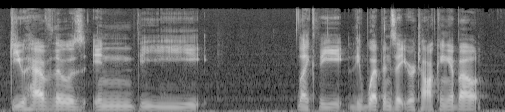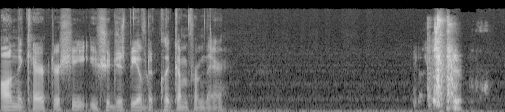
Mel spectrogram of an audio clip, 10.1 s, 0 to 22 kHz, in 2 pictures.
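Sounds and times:
speech: 0.1s - 2.1s, 3.0s - 7.4s, 9.2s - 9.8s
sneeze: 9.2s - 9.9s.

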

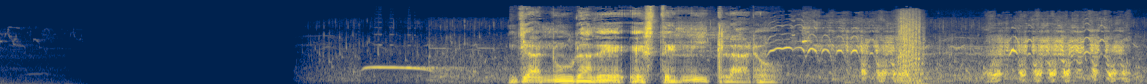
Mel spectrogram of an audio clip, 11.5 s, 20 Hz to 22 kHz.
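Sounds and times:
speech: 5.1s - 8.2s
horse whinnying: 6.9s - 11.4s
brief breathy horse snort: 8.7s - 11.3s.

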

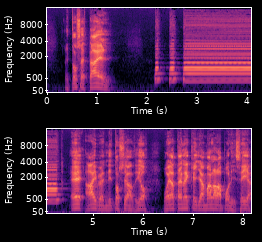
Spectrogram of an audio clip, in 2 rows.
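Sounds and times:
speech: 0.4s - 1.4s, 4.6s - 8.1s
car horn honking at a traffic light: 2.1s - 4.6s.

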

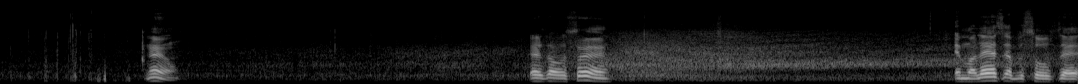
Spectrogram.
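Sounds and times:
road traffic noise outdoors on the streets: 0.0s - 10.7s
speech: 1.5s - 1.9s, 5.3s - 6.2s, 9.6s - 10.7s.

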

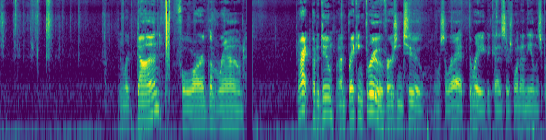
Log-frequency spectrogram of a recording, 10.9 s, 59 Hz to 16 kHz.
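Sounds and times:
playing cards being shuffled into a deck during a card game: 0.0s - 2.5s
speech: 2.4s - 4.9s, 5.9s - 10.9s.

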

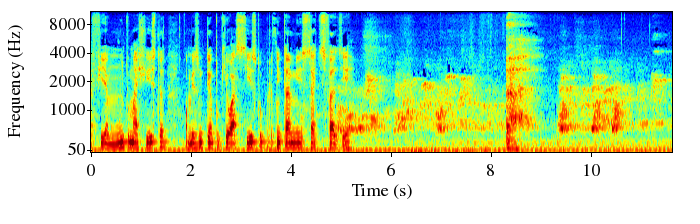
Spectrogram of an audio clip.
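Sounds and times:
steady low hum: 0.0s - 11.6s
speech: 0.2s - 5.7s
dog barking: 4.1s - 8.3s, 9.3s - 11.6s.

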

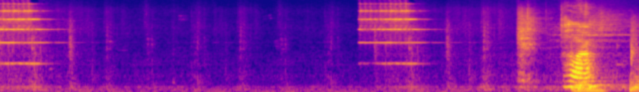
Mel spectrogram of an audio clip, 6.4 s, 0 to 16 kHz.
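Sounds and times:
telephone ringing on an outgoing call: 0.0s - 0.8s, 3.6s - 4.6s
speech: 5.7s - 6.1s.

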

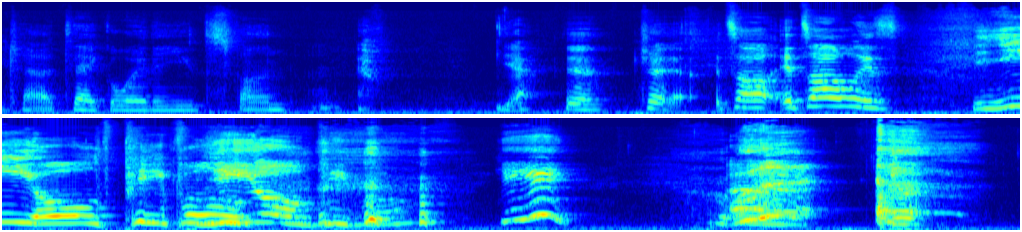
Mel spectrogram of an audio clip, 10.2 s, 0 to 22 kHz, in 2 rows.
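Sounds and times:
speech: 0.1s - 1.9s, 2.5s - 8.0s, 8.6s - 9.2s
person coughing roughly: 8.7s - 10.1s.

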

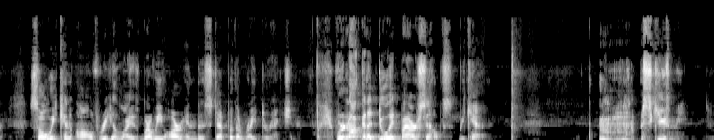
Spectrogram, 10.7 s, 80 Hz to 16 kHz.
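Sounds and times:
speech: 0.4s - 7.4s, 9.0s - 10.3s
loud gulping while drinking coffee: 8.9s - 9.6s
throaty hiccups while drinking coffee: 8.9s - 9.6s.

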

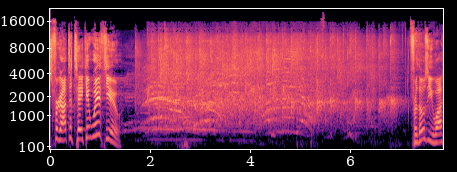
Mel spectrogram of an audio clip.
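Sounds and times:
speech: 0.1s - 1.5s, 7.2s - 7.8s
crowd clapping: 1.6s - 7.3s.

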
